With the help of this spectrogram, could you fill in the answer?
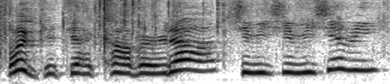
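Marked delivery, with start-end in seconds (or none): none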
